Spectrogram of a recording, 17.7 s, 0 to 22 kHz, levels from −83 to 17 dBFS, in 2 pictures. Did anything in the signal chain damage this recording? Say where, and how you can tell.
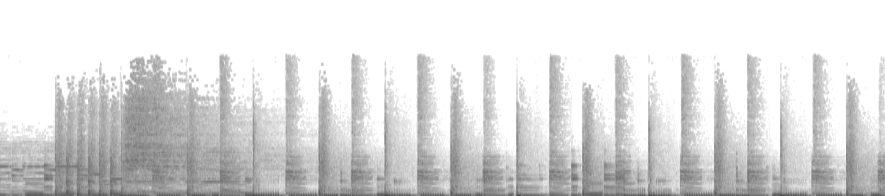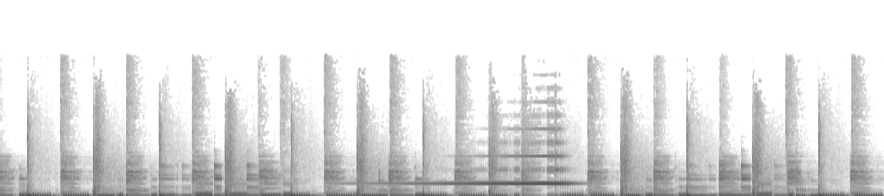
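Yes. Loudspeaker feedback squeal, in the analogue acoustic path, from 12.2 to 14.87 s. A lone 1.5 kHz tone swells over about two seconds to roughly 5 dB above the sound. The microphone was picking up its own loudspeaker, and loop gain exceeded one there.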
